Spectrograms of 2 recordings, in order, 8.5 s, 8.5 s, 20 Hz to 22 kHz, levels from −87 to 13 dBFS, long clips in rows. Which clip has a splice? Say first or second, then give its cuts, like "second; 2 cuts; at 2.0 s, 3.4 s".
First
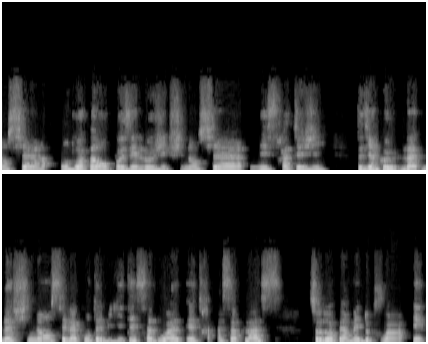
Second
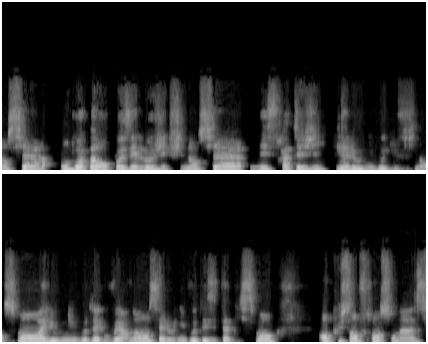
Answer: second; 1 cut; at 3.3 s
